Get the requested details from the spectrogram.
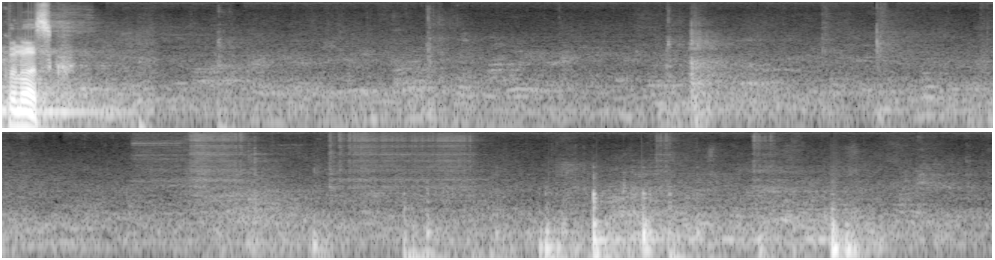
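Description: An audience murmurs quietly in a large hall.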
